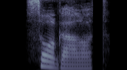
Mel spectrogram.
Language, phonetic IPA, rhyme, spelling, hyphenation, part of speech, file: Hungarian, [ˈsolɡaːlɒt], -ɒt, szolgálat, szol‧gá‧lat, noun, Hu-szolgálat.ogg
- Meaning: service, duty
